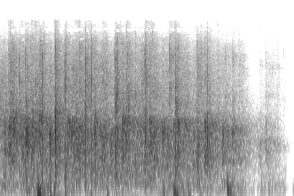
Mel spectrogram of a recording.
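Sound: audience applause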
